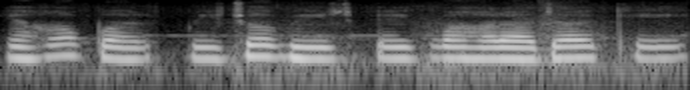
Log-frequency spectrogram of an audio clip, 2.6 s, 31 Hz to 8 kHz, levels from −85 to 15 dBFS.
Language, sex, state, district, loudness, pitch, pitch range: Hindi, female, Rajasthan, Jaipur, -14 LUFS, 220 Hz, 215-225 Hz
